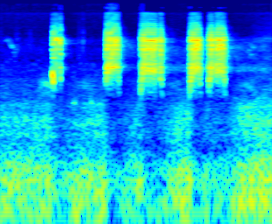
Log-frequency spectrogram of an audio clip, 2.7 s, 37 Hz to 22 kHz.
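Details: Black francolin in Sindh, Pakistan, recorded 23 March 2022: loud, harsh, grating notes, one short note followed by four rough bursts in quick succession over about two seconds, with a quiet background between them.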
